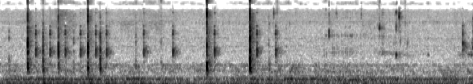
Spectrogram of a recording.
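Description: Fingers type on a computer keyboard in a quick burst of close, crisp key clicks that slows to a few scattered taps over a low room hum.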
